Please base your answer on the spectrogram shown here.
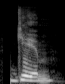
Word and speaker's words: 김: as the soup, and gim with rice. 좋아요. Now pronunciation. 김 is one syllable. The final consonant is the sound of 미음. So close your lips gently. Gim.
